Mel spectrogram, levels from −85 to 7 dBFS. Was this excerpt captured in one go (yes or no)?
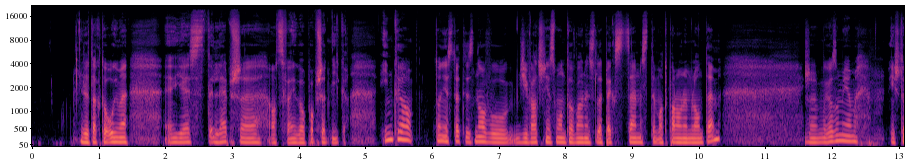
no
